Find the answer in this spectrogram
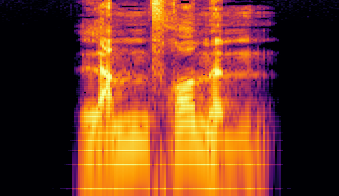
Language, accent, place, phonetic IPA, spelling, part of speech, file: German, Germany, Berlin, [ˌlamˈfʁɔməm], lammfrommem, adjective, De-lammfrommem.ogg
- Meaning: strong dative masculine/neuter singular of lammfromm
